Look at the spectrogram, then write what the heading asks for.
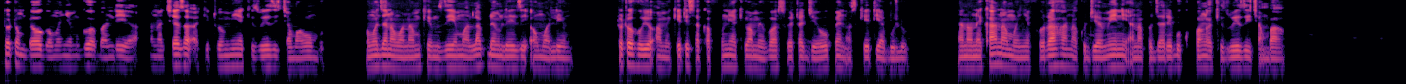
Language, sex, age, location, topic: Swahili, male, 18-24, Nairobi, education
